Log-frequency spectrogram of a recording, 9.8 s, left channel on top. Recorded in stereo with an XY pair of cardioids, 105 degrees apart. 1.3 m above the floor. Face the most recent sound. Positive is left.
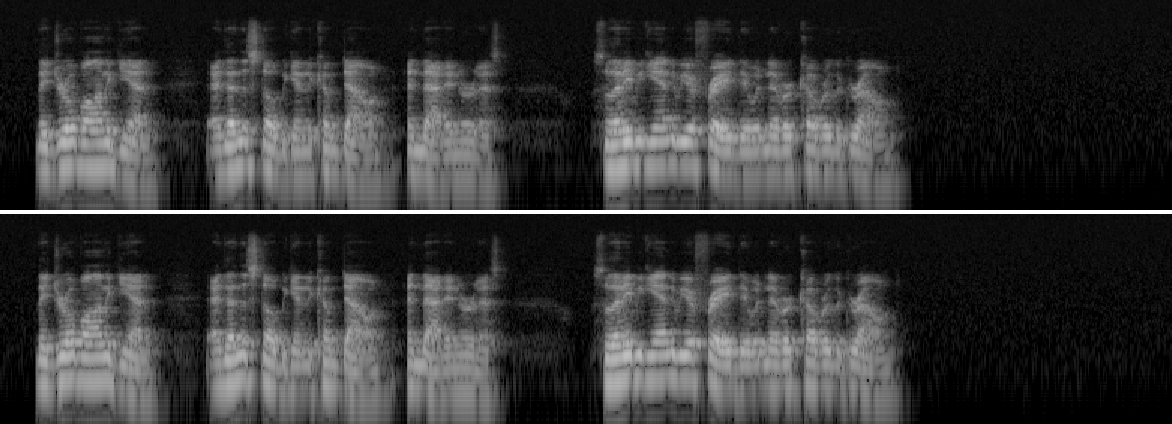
turn(degrees=-30)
